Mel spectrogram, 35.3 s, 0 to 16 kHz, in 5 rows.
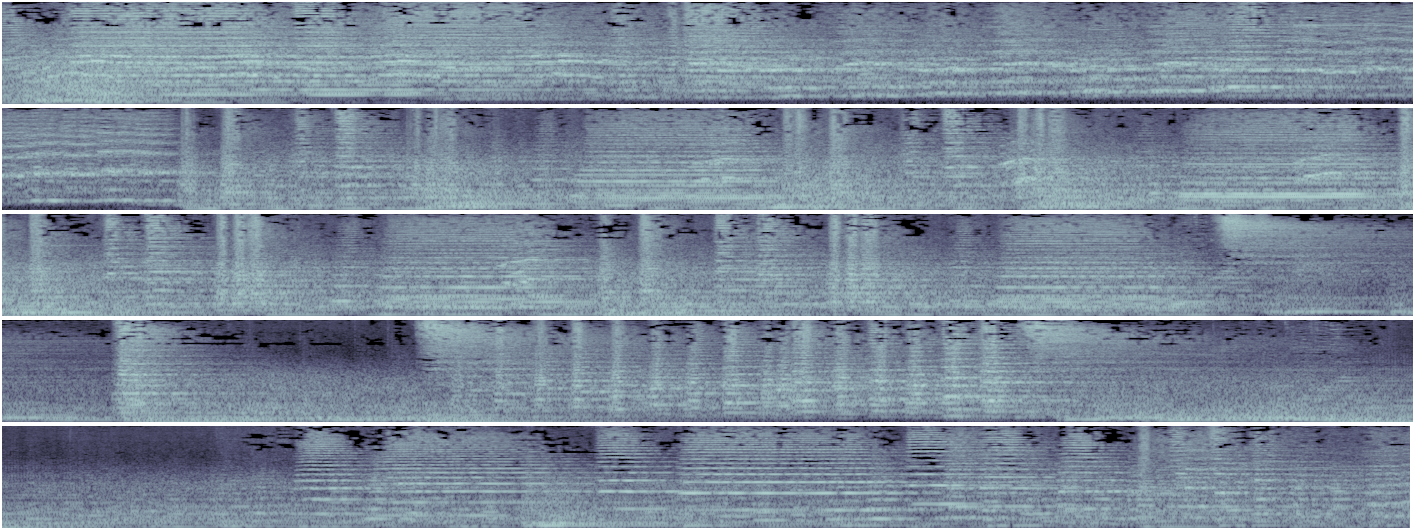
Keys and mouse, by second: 0.5 click, 0.8 3, 1.4 alt+shift+click, 2.7 g, 3.6 2, 4.7 alt+shift+click, 5.9 g, 7.3-8.4 middle drag, 8.6 3, 8.8 click, 9.6 i, 10.4 e, 12.1-13.3 middle drag, 16.4 shift+s, 18.7 shift+a, 21.5 middle click, 22.1 s, 24.2 g, 27.9 3, 28.3 s, 30.0 a.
